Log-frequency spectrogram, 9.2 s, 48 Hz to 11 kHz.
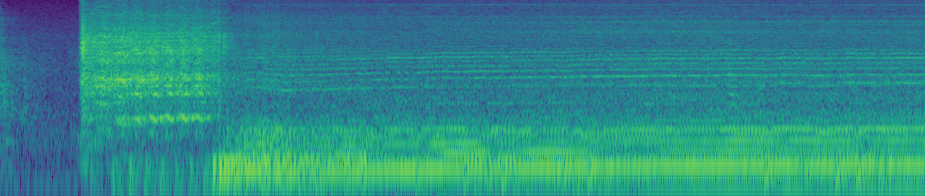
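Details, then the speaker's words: Series 6 Mazda FD RX-7 rotary, first start after fitting new turbo solenoids and actuators and tightening the check valves to cure backfiring when revved near 4,000 rpm: brief crank, then a steady even deep idle. "Alright, sounds good. It's been running probably 5-10 minutes."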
